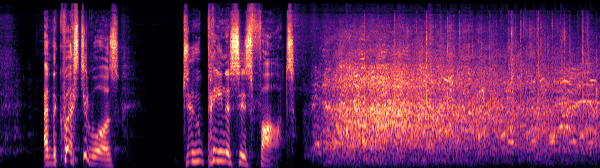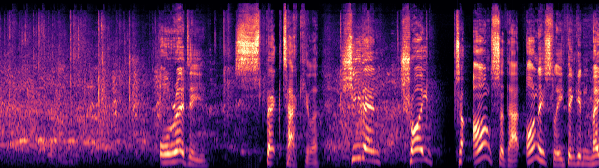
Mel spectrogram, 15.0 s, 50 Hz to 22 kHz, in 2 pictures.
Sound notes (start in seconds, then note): 3.8 laughter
